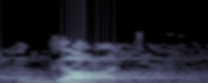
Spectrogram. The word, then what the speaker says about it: Gad: Gad would be pronounced not Gad. Most languages don't have a flat A like Americans have. They have a longer A, so it's odd. It would be God. Except it wouldn't be, the D comes out, especially in Hebrew, as a T, Gott.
